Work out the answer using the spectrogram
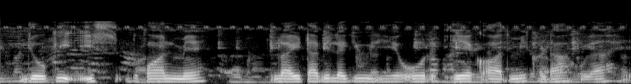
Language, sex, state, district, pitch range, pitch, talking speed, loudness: Hindi, male, Uttar Pradesh, Saharanpur, 130-135 Hz, 135 Hz, 150 wpm, -15 LUFS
